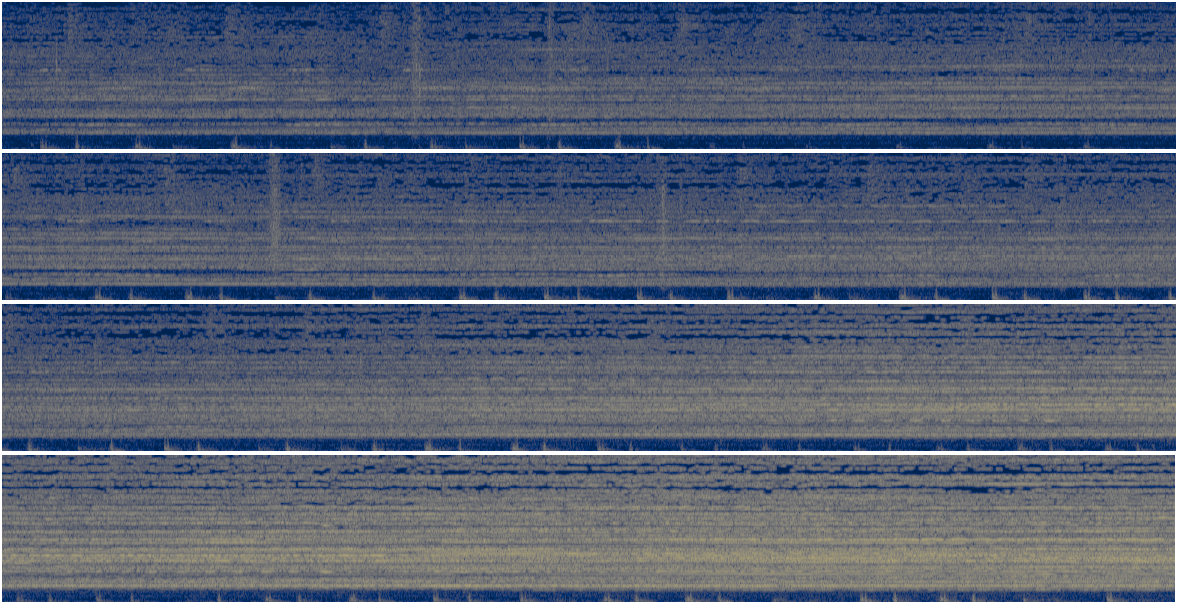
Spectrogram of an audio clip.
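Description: Film soundtrack of slow, steady heartbeat-like thumps, about two a second, under a high, shrill drone of night jungle insects. The drone swells and grows steadily louder across the stretch as the tension builds.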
